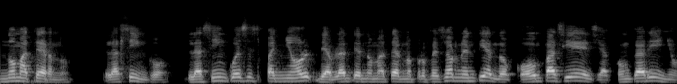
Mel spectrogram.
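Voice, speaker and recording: A man with a Lima accent at a fairly slow pace, against a quiet background. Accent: Lima Peruvian Spanish. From Peru, Lima. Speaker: teacher. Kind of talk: lecture. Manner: animated.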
